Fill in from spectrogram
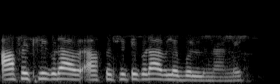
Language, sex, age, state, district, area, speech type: Telugu, female, 18-30, Telangana, Mahbubnagar, urban, conversation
